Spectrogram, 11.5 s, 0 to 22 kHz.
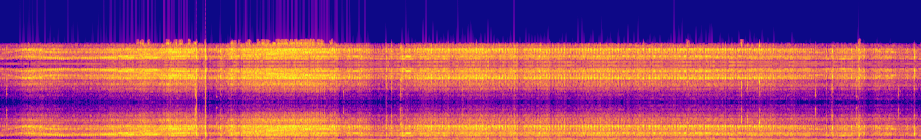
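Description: Honda CB1300 Super Bol d'Or's inline-four engine, picked up by a bike-mounted camera, rising in pitch as it pulls away in the first two seconds or so, then running steadily at low speed in traffic.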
